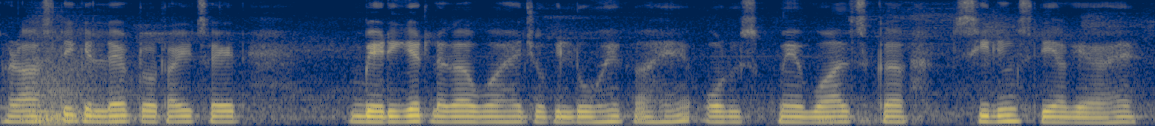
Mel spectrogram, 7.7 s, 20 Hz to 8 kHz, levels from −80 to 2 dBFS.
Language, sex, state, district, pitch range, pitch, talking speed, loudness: Hindi, male, Arunachal Pradesh, Lower Dibang Valley, 125-135 Hz, 130 Hz, 180 wpm, -19 LUFS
